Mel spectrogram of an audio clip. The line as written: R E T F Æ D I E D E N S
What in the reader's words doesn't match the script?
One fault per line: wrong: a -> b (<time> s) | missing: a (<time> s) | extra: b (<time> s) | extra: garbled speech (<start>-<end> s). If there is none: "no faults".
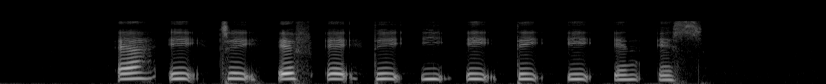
no faults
